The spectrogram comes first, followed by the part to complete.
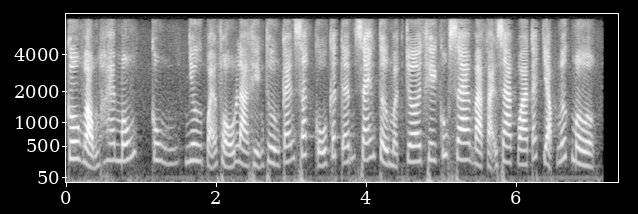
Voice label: speaker, vi VN; piper voices; vivos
